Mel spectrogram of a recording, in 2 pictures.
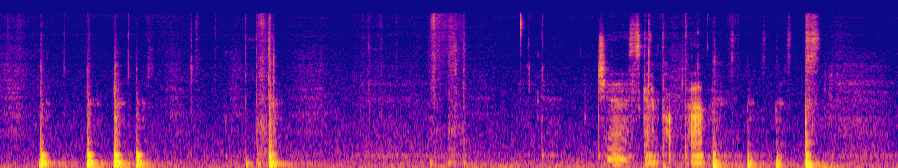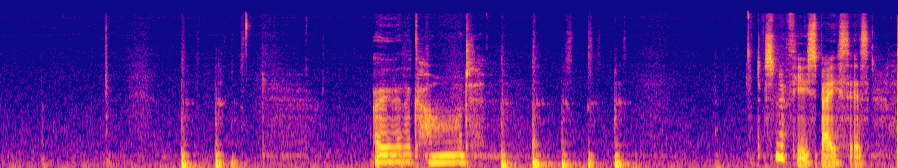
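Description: A rubber stamp taps repeatedly on an ink pad.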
